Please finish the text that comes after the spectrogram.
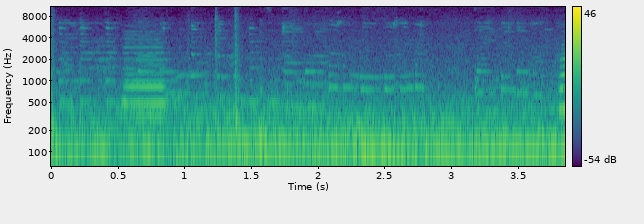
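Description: Cars and buses moving in heavy, rainy city traffic, a steady close roar of engines with brief horn toots over it.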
